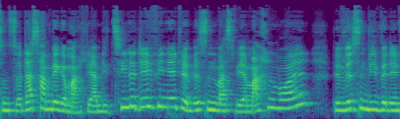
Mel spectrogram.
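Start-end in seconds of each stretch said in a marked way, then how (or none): none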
